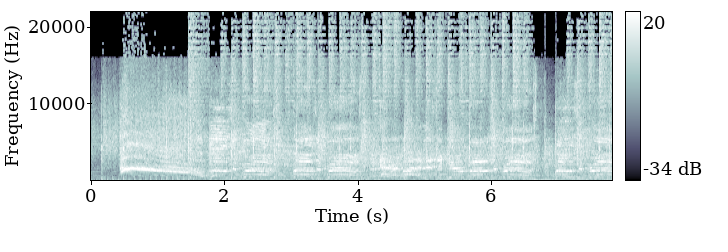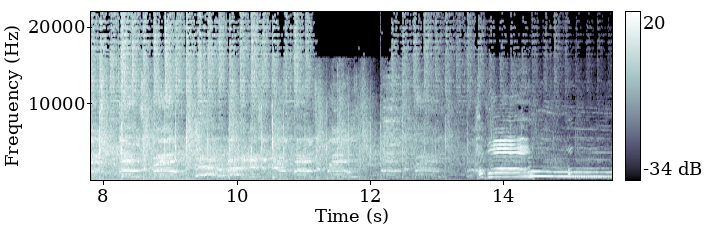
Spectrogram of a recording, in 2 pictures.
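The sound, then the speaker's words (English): A group of people howl together like a wolf pack, their rising and falling voices overlapping loudly and continuously over a low steady hum, ending with a few long, drawn-out howls. “Well, we start off with straight whoos. Yeah. Because we learned why? That a wolf pack, when they howl together, they stay together.”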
